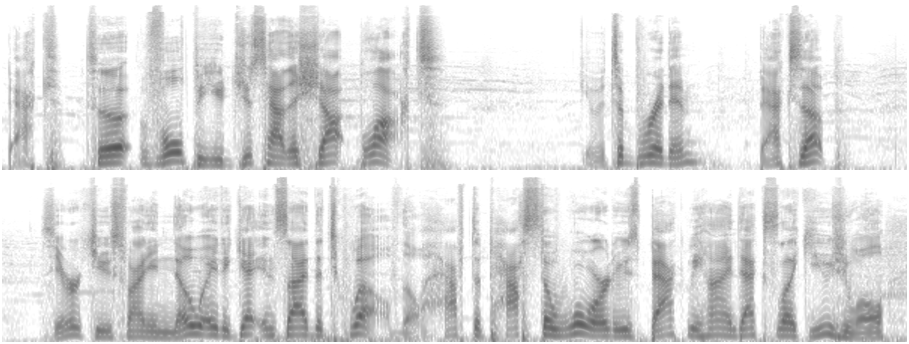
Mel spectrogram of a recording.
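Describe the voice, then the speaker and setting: Higher-pitched young male play-by-play announcer. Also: animated, a little slow, no echo. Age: young adult. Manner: clipped, descriptive call of the action. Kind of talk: live radio sports play-by-play commentary.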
